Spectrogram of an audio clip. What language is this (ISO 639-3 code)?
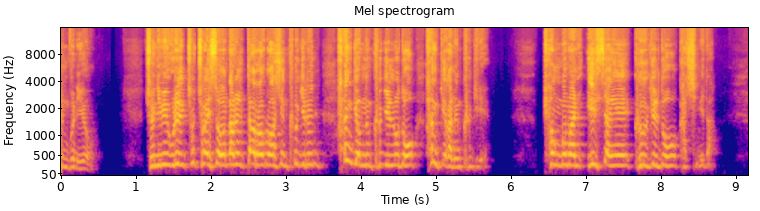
kor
